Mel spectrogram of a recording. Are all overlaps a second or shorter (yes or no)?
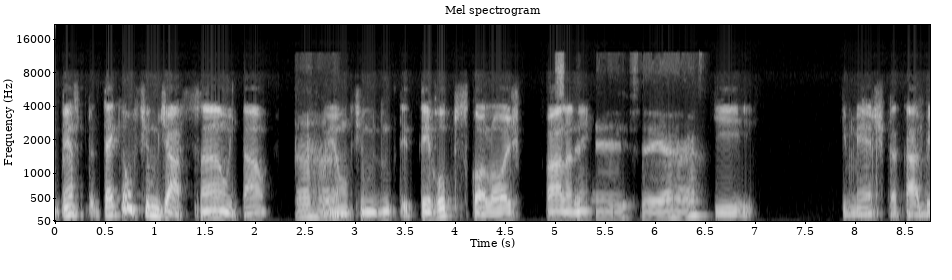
yes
